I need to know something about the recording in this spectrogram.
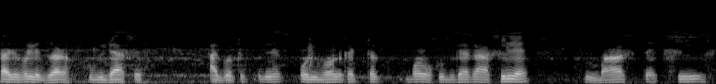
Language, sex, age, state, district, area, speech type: Assamese, male, 60+, Assam, Udalguri, rural, spontaneous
